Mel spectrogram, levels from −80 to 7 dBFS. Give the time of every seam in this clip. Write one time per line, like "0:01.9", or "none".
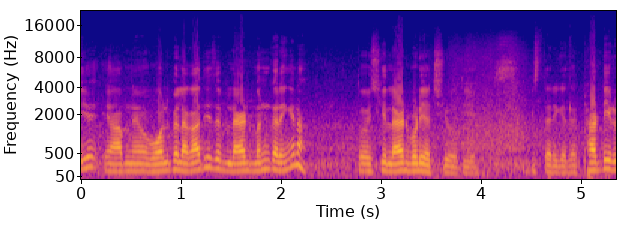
none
